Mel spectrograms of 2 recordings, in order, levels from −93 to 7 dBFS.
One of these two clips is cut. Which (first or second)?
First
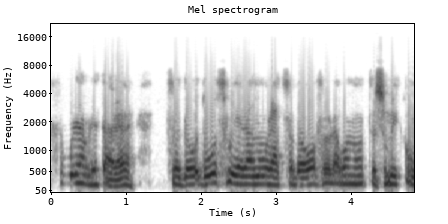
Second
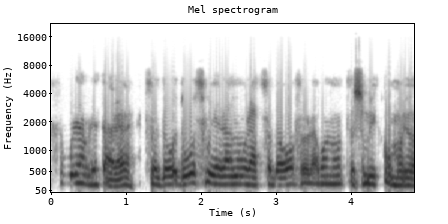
second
